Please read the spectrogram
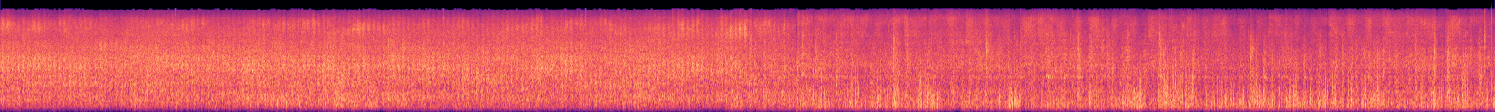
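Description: Steam-hauled heritage train running, heard from an open carriage window: a steady rush of motion with the clickety-clack of the coach wheels over rail joints. The clicks grow more distinct and uneven from about halfway through.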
